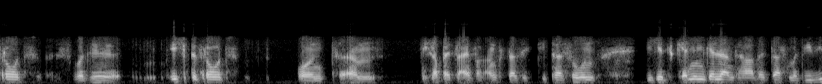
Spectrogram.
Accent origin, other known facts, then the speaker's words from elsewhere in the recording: Carinthia, Austria; Ich bin Kärntner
